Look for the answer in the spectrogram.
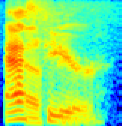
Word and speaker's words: Atheer: Atheer. – You say Atheer. Atheer. – Atheer. – Like your, yeah. – So like ethical. – No, like an apple.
